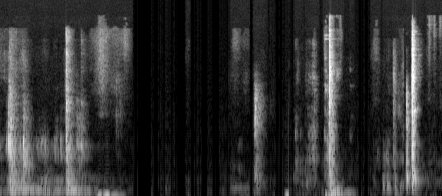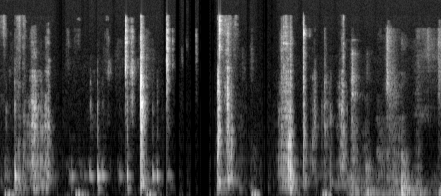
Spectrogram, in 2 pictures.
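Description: Steel wrenches clinking against metal: a burst as one is lifted off pegboard hooks at the start, then after a short pause a string of sharp, separate clicks and knocks as wrenches are handled and fitted onto a bike pump's metal fitting on a wooden workbench.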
